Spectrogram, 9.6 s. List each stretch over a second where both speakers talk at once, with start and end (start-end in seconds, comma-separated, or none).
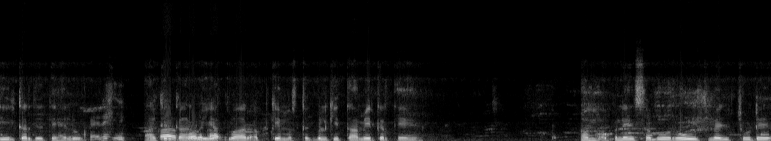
0.7-2.8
